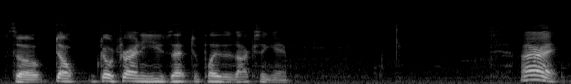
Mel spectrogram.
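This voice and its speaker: A man giving casual, snarky live commentary on a game, blunt and halting, often restarting his phrases. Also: mid-range voice, animated. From United States. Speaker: live streamer playing a visual novel. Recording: dull, lo-fi stream audio.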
